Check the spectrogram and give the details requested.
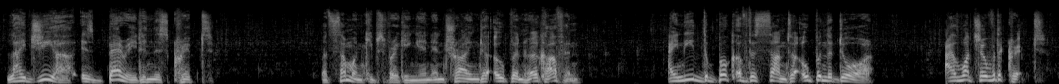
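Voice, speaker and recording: A man's voice: medium pitch, slightly rough. A man playing an anxious, devoted nobleman in a video game, speaking with earnest, melodramatic urgency. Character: anxious, devoted nobleman fearing for his wife. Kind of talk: theatrical game cutscene acting.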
